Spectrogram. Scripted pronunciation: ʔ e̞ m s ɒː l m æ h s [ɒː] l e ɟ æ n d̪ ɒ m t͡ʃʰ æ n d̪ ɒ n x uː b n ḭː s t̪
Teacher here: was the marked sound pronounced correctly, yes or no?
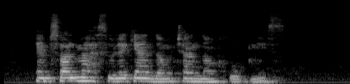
no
